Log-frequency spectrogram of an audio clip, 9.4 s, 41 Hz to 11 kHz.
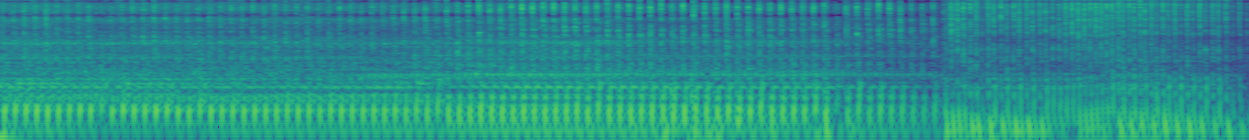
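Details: Rebuilt Honda GX270 with new crank, coil and side cover, converted from gear reduction to a stock crank, on a RealTree RT200: single-cylinder running with sharp backfire pops about three a second, easing near the end; cause not confirmed.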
